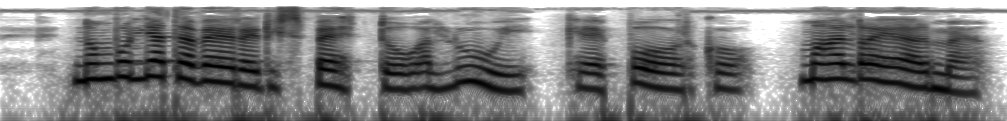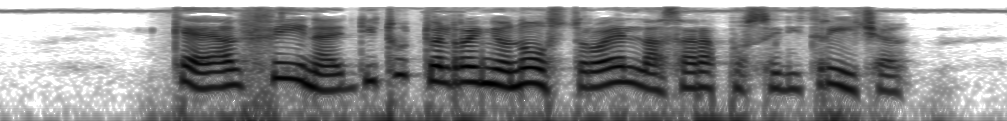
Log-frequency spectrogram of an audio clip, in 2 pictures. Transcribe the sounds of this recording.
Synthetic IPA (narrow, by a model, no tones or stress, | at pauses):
noɱvoʎːaːt̪eavɛːɾerispɛt̪ːoalːuːj | k̟ʰeɛpːɔrko | maːlrɛalme | k̟ealfiːned̪it̪ut̪ːoilreɲːonɔst̪ɾoelːasaɾapːosːed̪it̪ɾiːt͡ʃe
